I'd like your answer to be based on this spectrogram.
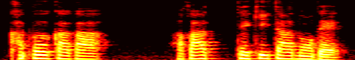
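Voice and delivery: flat text-to-speech reading; robot voice. Retold or imitated. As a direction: read it like an AI voice. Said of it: "棒読みのような".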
